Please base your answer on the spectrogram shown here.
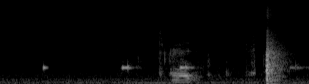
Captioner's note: multiple phone beeps; phone clunking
